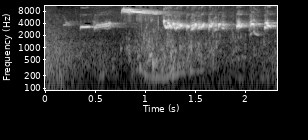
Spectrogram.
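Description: A bird sings loudly while perched on the edge of a dugout canoe: high whistled notes, then a long sustained tone that gives way to a run of rapid trilled chirps, heard alone.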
